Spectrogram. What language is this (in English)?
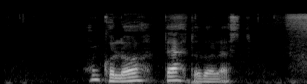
Persian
